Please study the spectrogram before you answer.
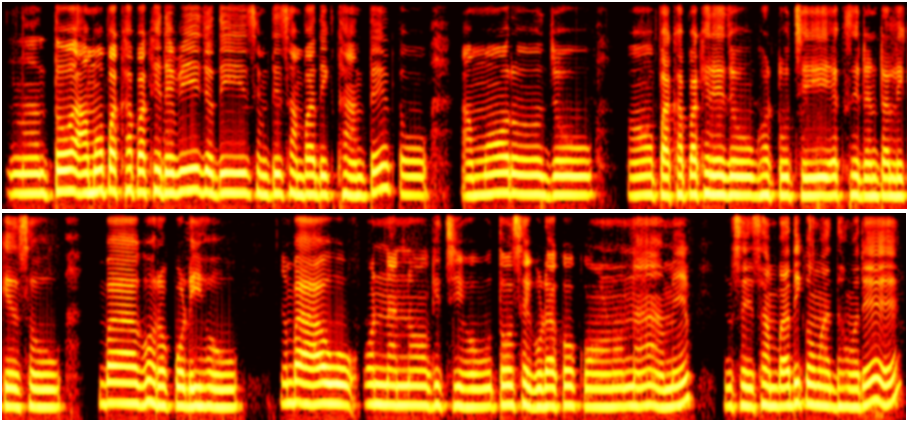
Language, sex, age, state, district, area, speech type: Odia, female, 45-60, Odisha, Mayurbhanj, rural, spontaneous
